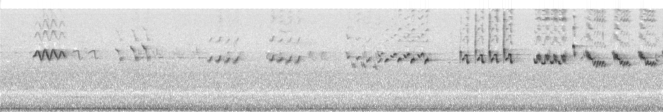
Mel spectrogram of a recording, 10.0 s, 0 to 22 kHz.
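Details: Northern mockingbird singing at Tattnall Square Park on May 11, 2015: a lively run of varied chirpy, warbled phrases, each repeated a few times before switching to a new one, over a constant low rumble of traffic.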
